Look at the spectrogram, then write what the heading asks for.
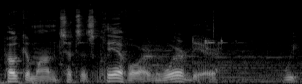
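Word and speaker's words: Wyrdeer: such as cleavor and were deer we I guess that's were deer yeah I said it right like a worm foreign is that all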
